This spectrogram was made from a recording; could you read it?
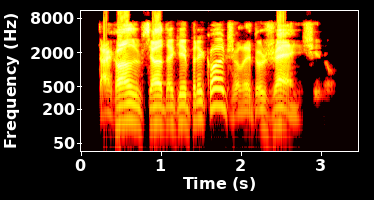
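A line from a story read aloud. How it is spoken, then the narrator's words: Growl. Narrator (Russian): прорычал Вулф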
